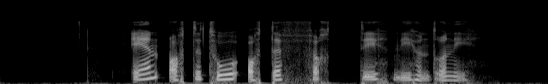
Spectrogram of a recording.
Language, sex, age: Norwegian, female, 17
